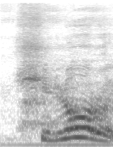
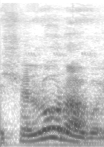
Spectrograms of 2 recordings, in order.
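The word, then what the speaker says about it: שילה: 아쉐르로 that to him 이런 어떤 구절인데 독특한 구절인데 아쉐르로란 말은 that 그걸 줄여서 쉘로 이렇게 이제 쉴로로 읽는 방법이 있고 쉘로로 읽는데 이 쉘로라고 읽는 것이 옳다고 그럽니다.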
